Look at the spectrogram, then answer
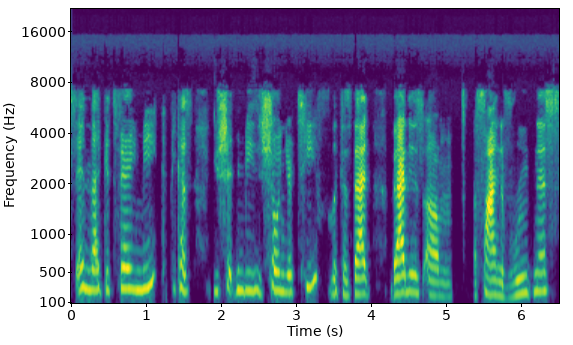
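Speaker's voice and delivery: high, soft, meek Japanese woman's voice. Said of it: "a Japanese woman would talk like this".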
